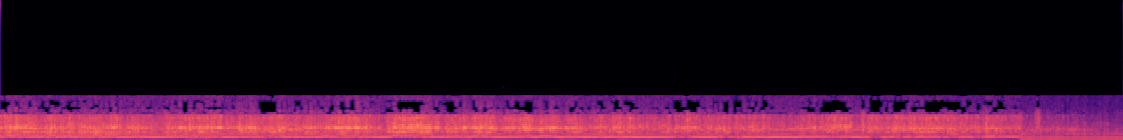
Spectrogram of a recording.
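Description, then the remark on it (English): A steam train's whistle blows loud and sustained over the steady rumble of the moving train, its pitch dropping near the end as the whistle shifts to a lower tone. “I take this same train every week at the same time.”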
